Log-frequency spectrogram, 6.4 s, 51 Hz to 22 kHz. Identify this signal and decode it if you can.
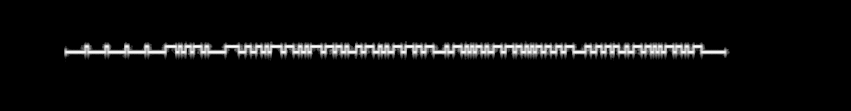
RTTY (50 baud, 450 Hz shift), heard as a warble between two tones, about 1500 Hz centre. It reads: TIENE UNA MASA SIMILAR A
